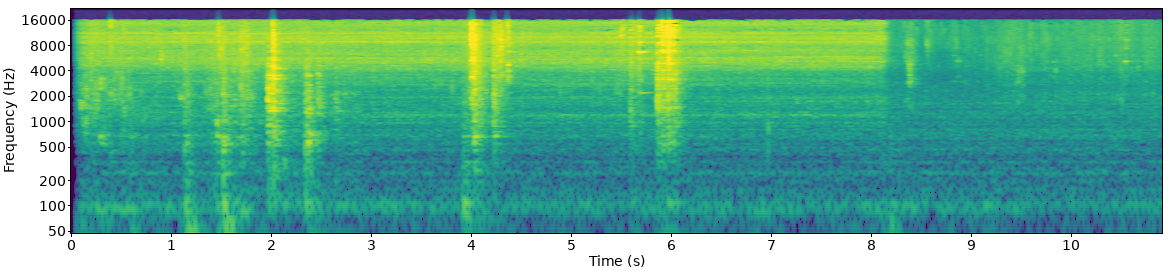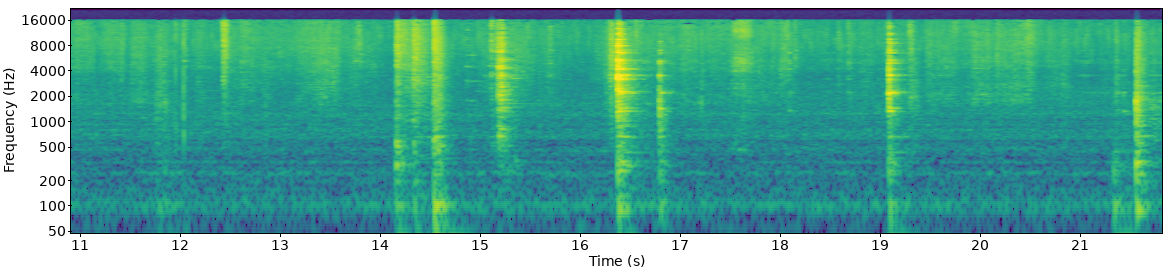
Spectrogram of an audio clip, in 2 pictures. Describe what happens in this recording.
I was washing the dishes after dinner in the kitchen.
